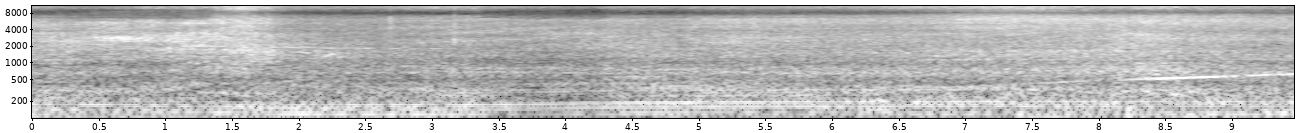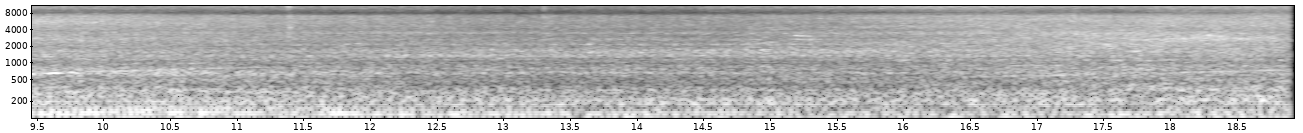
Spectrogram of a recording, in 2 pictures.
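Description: Road roller's diesel engine running steadily, with a faint rising whine in the middle.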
